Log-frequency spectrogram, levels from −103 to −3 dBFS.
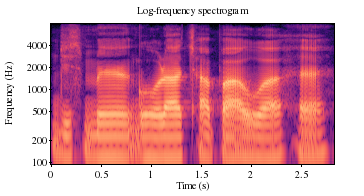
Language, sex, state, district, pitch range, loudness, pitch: Hindi, male, Jharkhand, Ranchi, 115-120 Hz, -18 LUFS, 115 Hz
